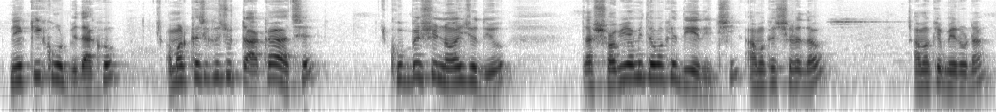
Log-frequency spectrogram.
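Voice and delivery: a scared man bargaining with money; frightened pleading. A narrator's reading. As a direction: beg him not to kill you. Pleading with knife at back.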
